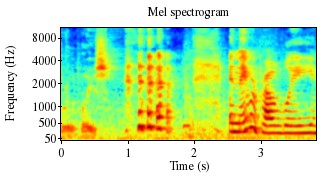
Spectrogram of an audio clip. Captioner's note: laughs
